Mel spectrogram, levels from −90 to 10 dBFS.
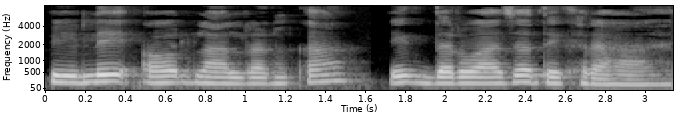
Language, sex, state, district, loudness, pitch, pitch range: Hindi, female, Bihar, Saran, -16 LUFS, 175 Hz, 165-200 Hz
